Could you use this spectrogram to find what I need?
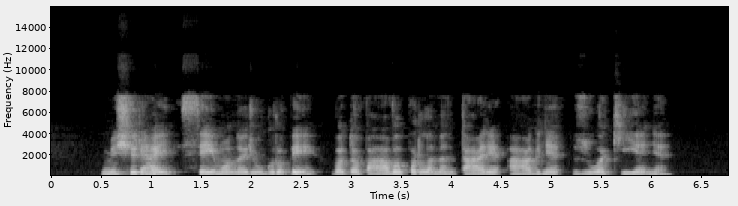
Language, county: Lithuanian, Vilnius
